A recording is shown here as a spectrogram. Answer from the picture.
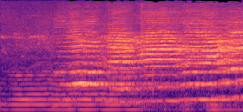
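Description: Choir of Orthodox nuns singing an unaccompanied liturgical chant, one low note held steadily beneath a moving melody that swells about half a second in.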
